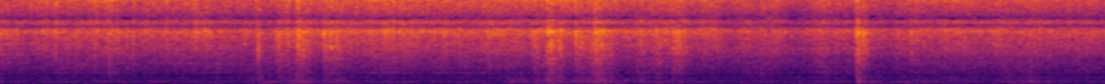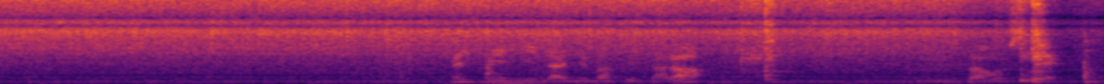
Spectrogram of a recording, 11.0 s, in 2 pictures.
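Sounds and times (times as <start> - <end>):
noodles sizzling in a frying pan: 0.0 - 11.0
chopsticks scraping a pan: 1.3 - 1.8, 2.4 - 3.6, 9.2 - 9.6.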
